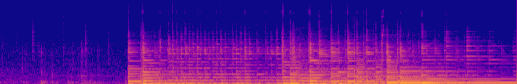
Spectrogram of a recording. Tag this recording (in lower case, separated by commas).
playing double bass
